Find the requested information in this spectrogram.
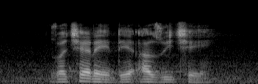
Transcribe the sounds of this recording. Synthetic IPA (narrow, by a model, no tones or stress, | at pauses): zʷat͡ʃʰɛɺɛdɛʔazʷwit͡ʃʰeː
